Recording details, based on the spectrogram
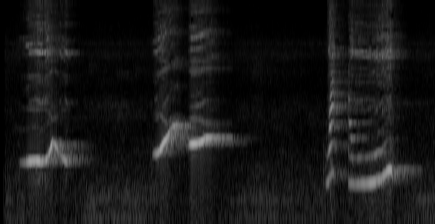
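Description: An African grey parrot gives three clear whistles about a second apart: two sliding upward, the last dropping from high to low and ending in a steady tone.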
